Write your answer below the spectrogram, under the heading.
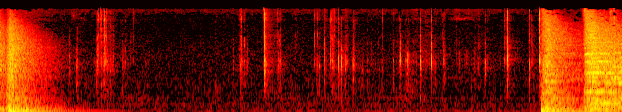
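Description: Background music fading out in the first second or so, then faint scattered clicks and taps of a plastic toy police car being picked up and turned over in the hands; the music comes back in loudly near the end.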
